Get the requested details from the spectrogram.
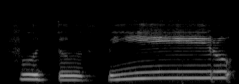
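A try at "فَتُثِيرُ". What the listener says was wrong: putus salah. Salah bukan putu. Fatusiru, fatusiru.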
